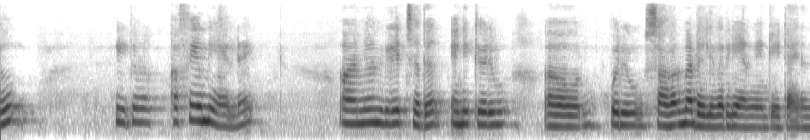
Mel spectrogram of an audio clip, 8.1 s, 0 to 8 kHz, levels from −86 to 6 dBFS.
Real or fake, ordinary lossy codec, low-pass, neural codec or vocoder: fake; MP3, 48 kbps; 7.2 kHz; codec, 16 kHz, 1 kbps, FunCodec, trained on LibriTTS, 50 frames a second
